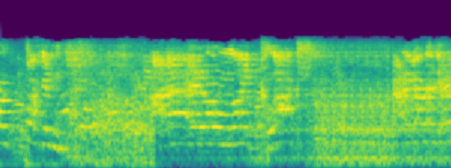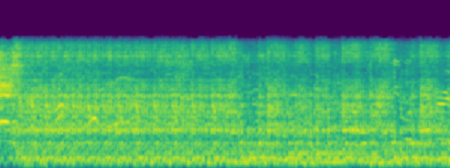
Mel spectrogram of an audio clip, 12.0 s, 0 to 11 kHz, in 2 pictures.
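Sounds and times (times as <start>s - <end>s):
electronic band through pa: 0.0s - 12.0s
deep bass: 3.3s - 12.0s.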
